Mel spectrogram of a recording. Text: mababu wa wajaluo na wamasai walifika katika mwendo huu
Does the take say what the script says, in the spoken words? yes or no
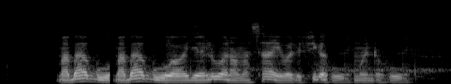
no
